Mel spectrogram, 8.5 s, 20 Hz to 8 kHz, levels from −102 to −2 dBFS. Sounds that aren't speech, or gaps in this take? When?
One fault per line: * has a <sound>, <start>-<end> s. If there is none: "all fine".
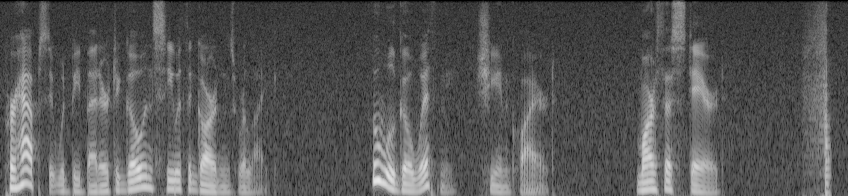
* has a thud, 8.0-8.3 s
